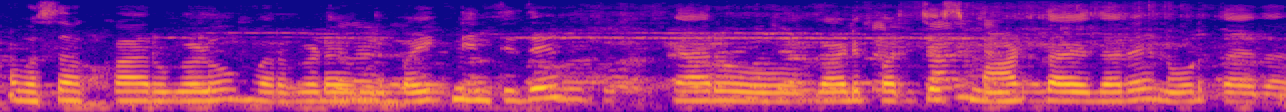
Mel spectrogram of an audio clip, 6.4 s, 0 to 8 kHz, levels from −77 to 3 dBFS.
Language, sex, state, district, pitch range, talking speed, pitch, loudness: Kannada, female, Karnataka, Raichur, 200-220 Hz, 120 wpm, 210 Hz, -14 LUFS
